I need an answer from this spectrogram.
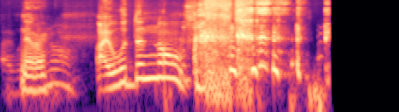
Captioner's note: laughs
